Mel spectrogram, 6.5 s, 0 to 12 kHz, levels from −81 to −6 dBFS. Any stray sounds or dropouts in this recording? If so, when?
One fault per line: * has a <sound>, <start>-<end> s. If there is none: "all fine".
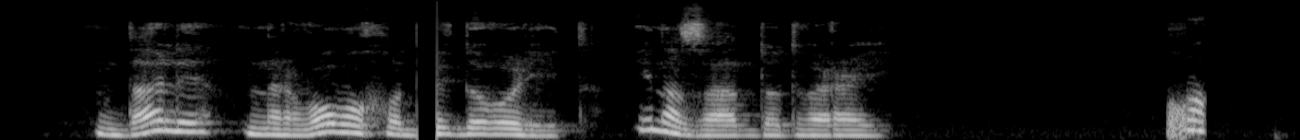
* has a dropout, 2.1-2.2 s
* has a laugh, 5.8-6.0 s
